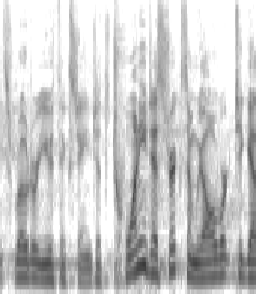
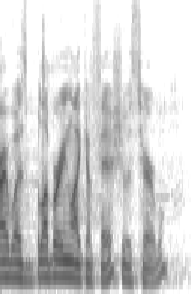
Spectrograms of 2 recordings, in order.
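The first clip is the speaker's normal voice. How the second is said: ordinary delivery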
